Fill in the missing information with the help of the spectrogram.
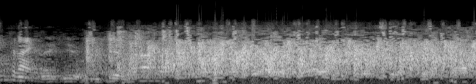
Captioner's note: applause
